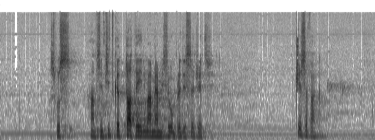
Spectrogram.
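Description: A middle-aged man speaks with emphasis into a microphone, in short bursts.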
